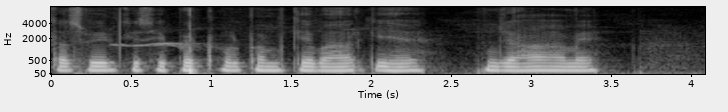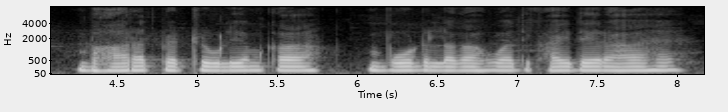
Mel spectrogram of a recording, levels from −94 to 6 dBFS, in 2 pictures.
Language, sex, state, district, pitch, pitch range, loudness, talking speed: Hindi, male, Uttar Pradesh, Lucknow, 130 Hz, 130-135 Hz, -20 LUFS, 145 wpm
